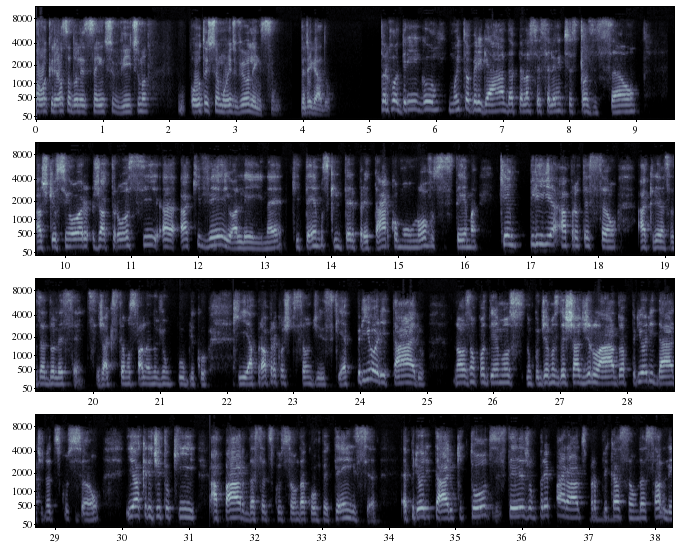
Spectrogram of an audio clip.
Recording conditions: video call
